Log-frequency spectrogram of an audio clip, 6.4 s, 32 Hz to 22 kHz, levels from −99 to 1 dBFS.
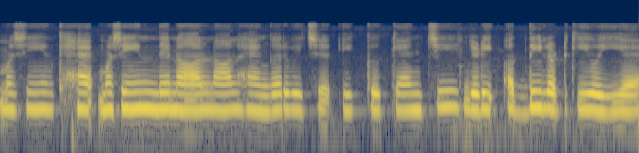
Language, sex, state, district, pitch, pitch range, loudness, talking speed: Punjabi, female, Punjab, Fazilka, 205 Hz, 200-215 Hz, -16 LUFS, 130 wpm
